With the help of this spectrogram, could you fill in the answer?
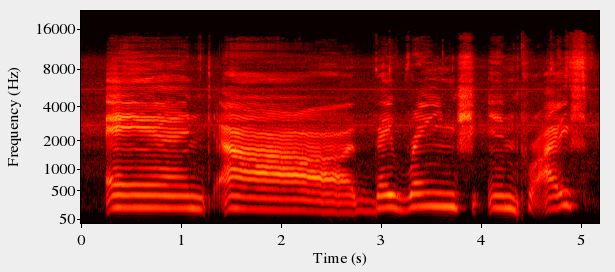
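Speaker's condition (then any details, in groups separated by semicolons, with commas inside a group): Cerebral palsy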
